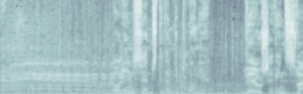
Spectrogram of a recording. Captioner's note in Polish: koń rży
